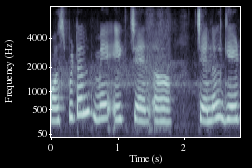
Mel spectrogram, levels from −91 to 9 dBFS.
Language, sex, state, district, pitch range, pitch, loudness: Hindi, female, Uttar Pradesh, Jyotiba Phule Nagar, 270-325 Hz, 300 Hz, -13 LUFS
